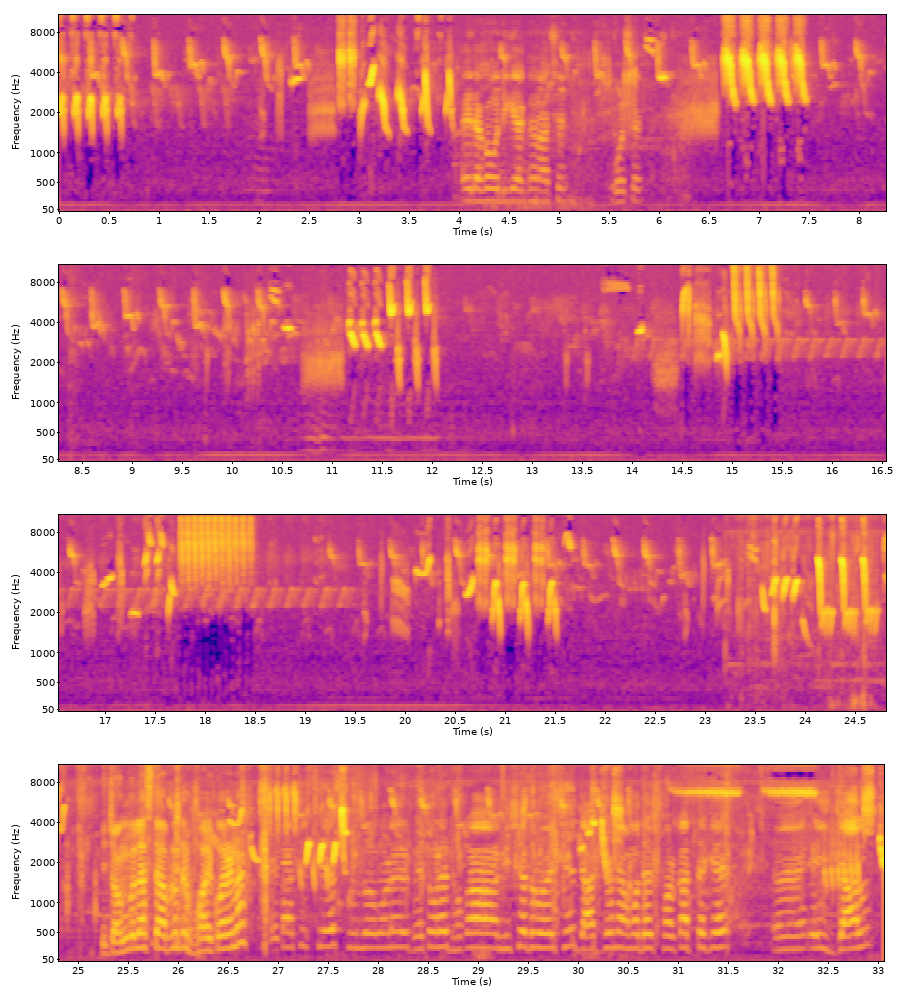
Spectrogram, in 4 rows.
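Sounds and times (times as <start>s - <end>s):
buzzy rapid bird trill: 0.0s - 21.9s, 23.1s - 33.0s
birds chirping and trilling: 0.0s - 33.0s.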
